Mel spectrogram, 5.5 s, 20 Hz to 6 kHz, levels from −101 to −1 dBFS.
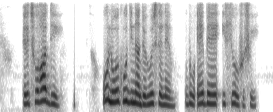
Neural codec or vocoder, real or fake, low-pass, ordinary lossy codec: codec, 16 kHz in and 24 kHz out, 0.8 kbps, FocalCodec, streaming, 65536 codes; fake; 5.4 kHz; none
